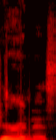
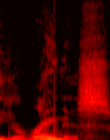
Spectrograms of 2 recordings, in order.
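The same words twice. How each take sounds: First: The word starts sounding like 'urine'. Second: The word ends sounding like 'your anus'. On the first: The speaker calls it right. "That's how it's pronounced, actually. we say urine" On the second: The speaker calls it wrong. "instead of saying anus"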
